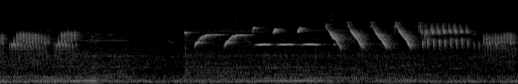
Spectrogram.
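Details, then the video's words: White crested canary in song, giving buzzy rolls, a run of upswept whistled notes with a level tone beneath, then loud descending sweeps and a fast trill. "white crusted canary nice singing"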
